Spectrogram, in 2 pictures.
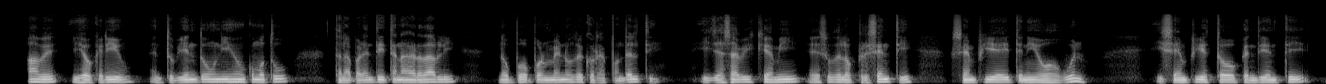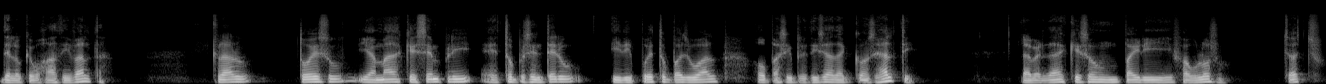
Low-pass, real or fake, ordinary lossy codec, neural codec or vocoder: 10.8 kHz; fake; none; codec, 24 kHz, 0.9 kbps, DualCodec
